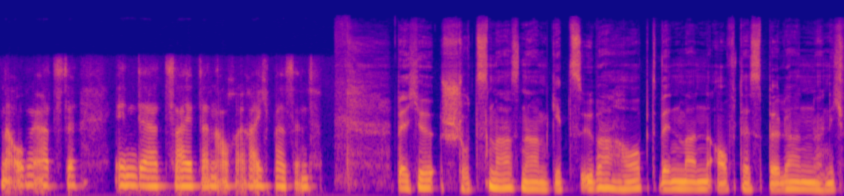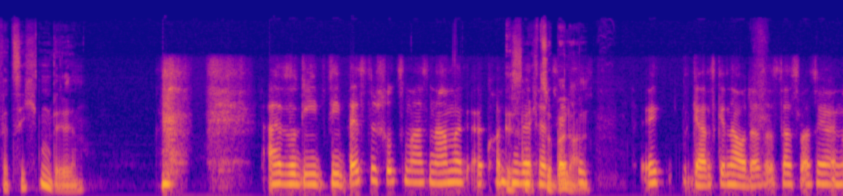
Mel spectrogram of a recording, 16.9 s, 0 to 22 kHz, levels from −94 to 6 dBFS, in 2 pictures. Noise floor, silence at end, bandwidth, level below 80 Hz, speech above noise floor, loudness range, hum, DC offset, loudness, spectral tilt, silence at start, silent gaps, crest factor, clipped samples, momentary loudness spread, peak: -68 dBFS; 0 s; 15.5 kHz; -52 dBFS; 47 dB; 3 LU; none; under 0.1%; -22 LUFS; -6 dB/octave; 0 s; none; 20 dB; under 0.1%; 13 LU; -2 dBFS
